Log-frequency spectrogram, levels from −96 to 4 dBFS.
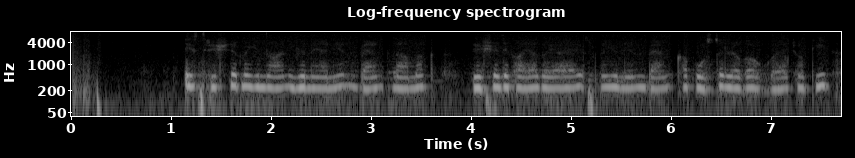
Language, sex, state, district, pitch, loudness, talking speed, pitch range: Hindi, female, Uttar Pradesh, Etah, 235 Hz, -46 LUFS, 165 wpm, 230-245 Hz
